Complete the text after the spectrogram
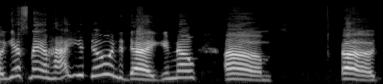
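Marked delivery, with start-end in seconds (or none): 0.0-1.6 higher, sweet-mannered hello; Southern politeness to a stranger at the gas station; polite Southern greeting. Retold or imitated. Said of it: "I just go".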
